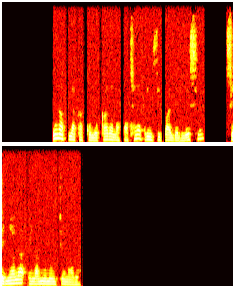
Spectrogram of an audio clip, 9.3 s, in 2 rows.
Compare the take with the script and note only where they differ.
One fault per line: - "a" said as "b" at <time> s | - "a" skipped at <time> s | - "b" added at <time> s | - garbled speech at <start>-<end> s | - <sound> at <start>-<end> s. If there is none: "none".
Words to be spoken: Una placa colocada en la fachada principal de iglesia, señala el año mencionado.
none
